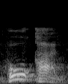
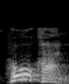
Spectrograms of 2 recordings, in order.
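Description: The two takes are said the same way.

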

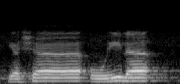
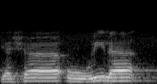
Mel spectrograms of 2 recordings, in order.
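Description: First: The second glottal stop is softened toward a 'y'. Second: The second glottal stop becomes a 'w' with 'i'. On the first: "الهمزة الثانية مكسورة فسهلناها ما بين الهمزة والياء" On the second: "إبدال الهمزة الثانية واو مكسورة"

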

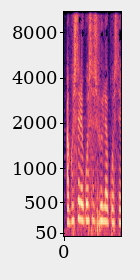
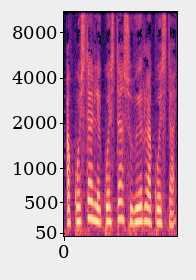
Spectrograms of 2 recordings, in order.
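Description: First: It is spoken at a fast speed. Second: It is spoken at a medium speed. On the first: "Rápido" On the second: "En medio"

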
